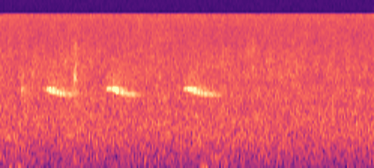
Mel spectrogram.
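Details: Chestnut-crowned antpitta, a mainly ground-dwelling bird hidden in the understory, at Alto San Miguel: three faint, drawn-out whistled notes, each sliding downward, spaced about a second apart, in a quiet setting with soft background hiss.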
